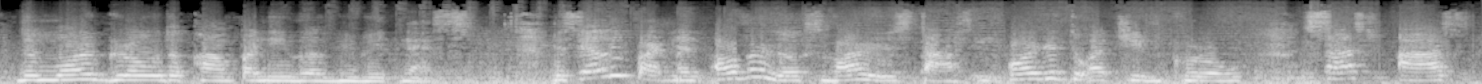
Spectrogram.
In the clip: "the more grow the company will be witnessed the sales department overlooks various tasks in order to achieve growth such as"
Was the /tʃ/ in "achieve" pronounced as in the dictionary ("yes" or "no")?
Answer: yes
